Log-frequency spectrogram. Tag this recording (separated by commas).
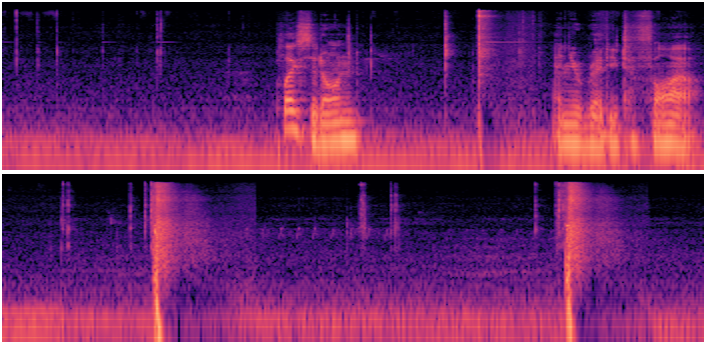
cap gun shooting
